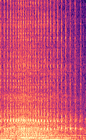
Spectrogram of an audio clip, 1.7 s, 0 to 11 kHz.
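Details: 2013 Citroën Jumper II (Type 250), 2198 cc 96 kW diesel, engine code 4HH, 294,000 km, with bearing damage and a defective cooling system. A rough diesel idle with a steady, fast knock riding on the clatter, short sample; bearing knock.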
